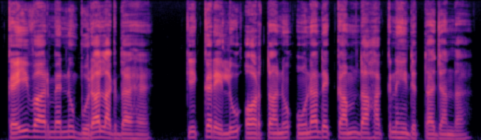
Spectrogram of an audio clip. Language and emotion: Punjabi, sad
